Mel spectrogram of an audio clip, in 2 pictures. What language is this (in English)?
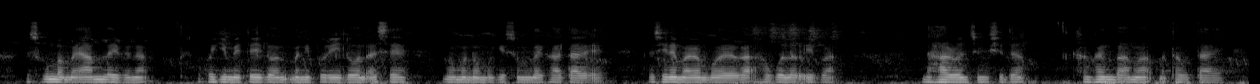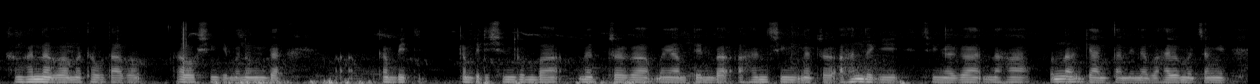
Manipuri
